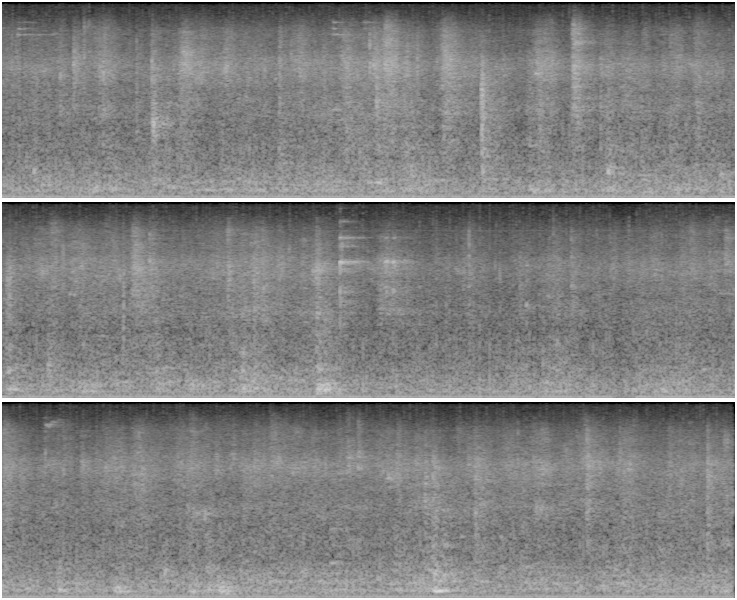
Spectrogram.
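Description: Footsteps shuffle on a hard floor as a group walks in.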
